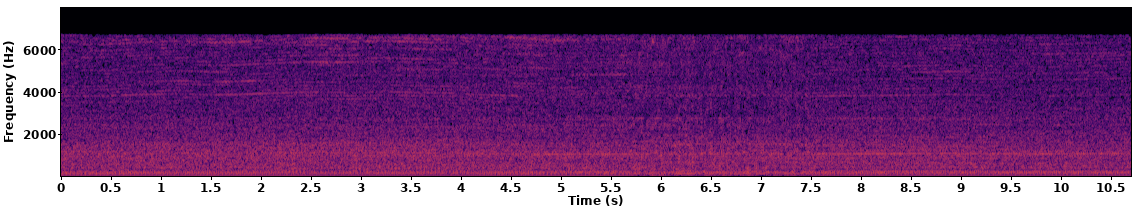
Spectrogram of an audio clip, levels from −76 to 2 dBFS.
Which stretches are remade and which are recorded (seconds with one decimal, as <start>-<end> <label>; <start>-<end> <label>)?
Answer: 0.0-5.7 recorded; 5.7-7.5 remade; 7.5-10.7 recorded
